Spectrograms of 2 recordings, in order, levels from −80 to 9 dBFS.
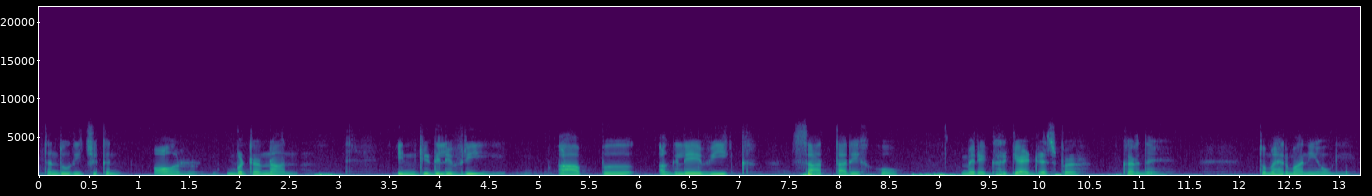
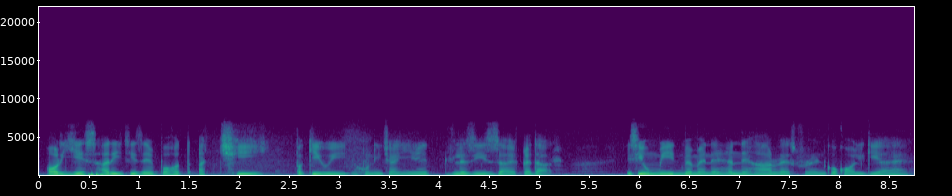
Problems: background sounds at intervals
